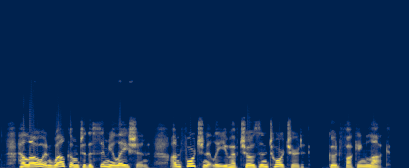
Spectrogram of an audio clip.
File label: tortured; sven; holo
